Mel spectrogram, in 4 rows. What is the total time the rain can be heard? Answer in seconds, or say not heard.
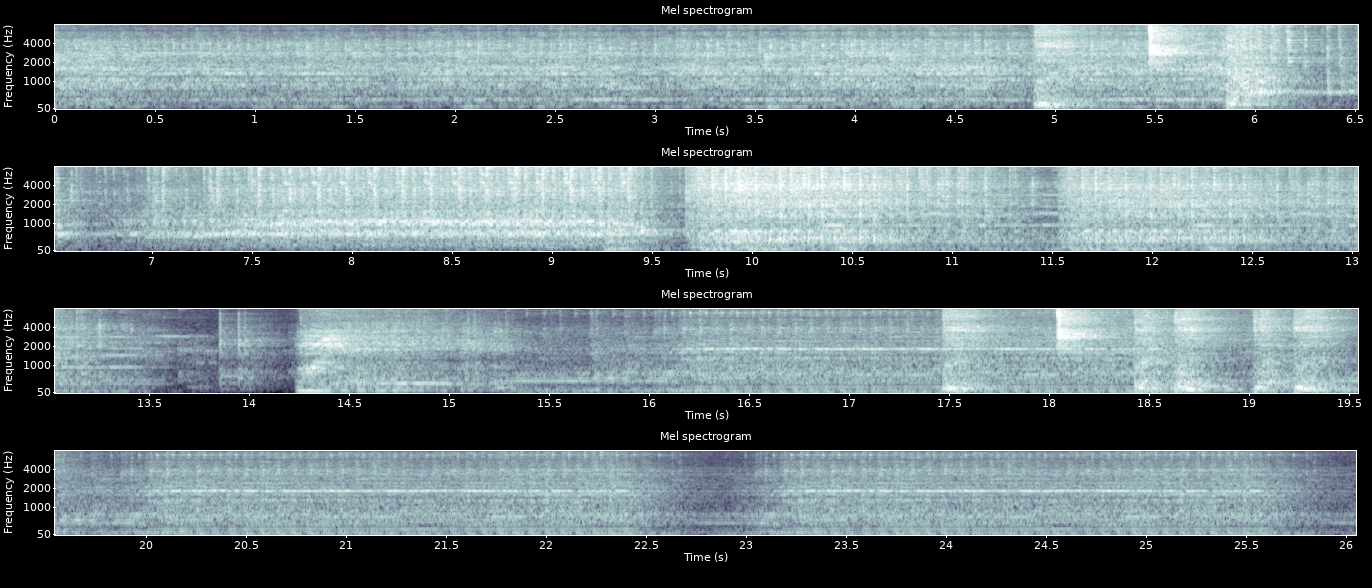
not heard.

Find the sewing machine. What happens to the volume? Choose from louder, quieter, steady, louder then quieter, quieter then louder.
louder then quieter.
